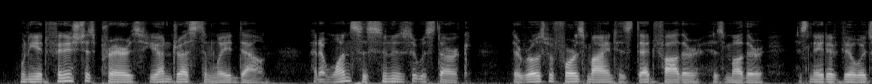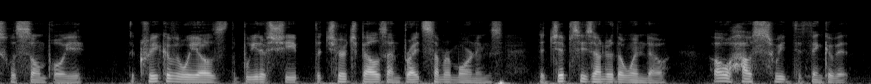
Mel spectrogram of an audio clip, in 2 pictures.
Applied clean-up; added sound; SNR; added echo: none; none; none; none.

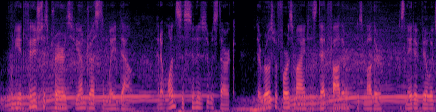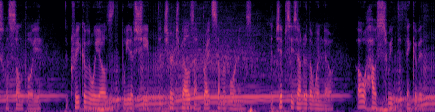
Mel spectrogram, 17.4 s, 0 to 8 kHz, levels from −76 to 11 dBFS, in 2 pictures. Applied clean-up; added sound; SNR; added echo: none; Car; 3 dB; none.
